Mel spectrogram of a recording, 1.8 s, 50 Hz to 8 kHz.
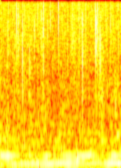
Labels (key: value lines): label: biophony, midshipman
recorder: SoundTrap 500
